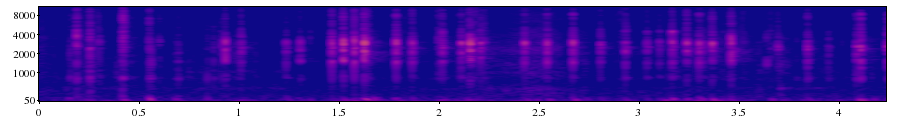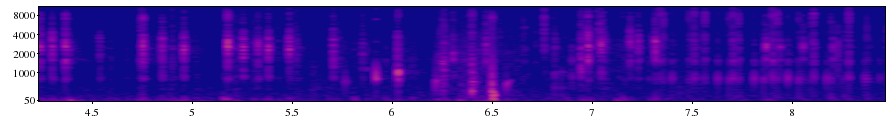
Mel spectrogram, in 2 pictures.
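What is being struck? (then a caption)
Hollow clear plastic game controller. A hand-sized, hollow, clear-shell transparent plastic Xbox-style game controller is held in both hands while fingertips and thumbs rapidly press and tap its buttons and shell. The result is a dense, fast stream of dry, bright, clicky taps that sound like typing, centered around 3 kHz with little low end and no ring after each tap.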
